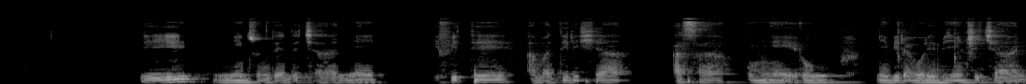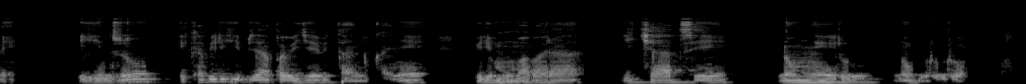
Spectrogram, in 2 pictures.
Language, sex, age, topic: Kinyarwanda, male, 25-35, finance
